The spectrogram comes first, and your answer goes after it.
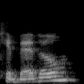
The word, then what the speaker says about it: Quevedo: um and also the v we don't really have that v sound in native filipino languages either so it would become a b so and if anyone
